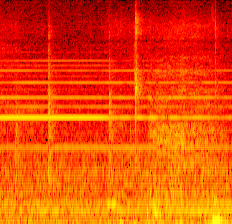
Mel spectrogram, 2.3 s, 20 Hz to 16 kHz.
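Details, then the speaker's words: Sony Vaio RB50 running Windows XP, freezing after virus and system recovery: faint sharp ticks at uneven intervals, a few per second, over quiet computer hum; owner suspects hard drive, unconfirmed. "i recently had a virus on there i did a system recovery and now every time i go on it or on the internet it freezes after a little while and it makes this noise coming from the"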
